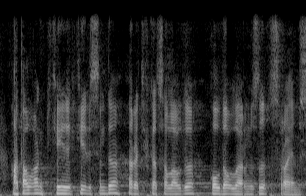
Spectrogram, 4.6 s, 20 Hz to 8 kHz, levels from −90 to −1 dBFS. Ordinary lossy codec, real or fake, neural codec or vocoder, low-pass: none; fake; codec, 16 kHz in and 24 kHz out, 2.2 kbps, FireRedTTS-2 codec; 7.2 kHz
